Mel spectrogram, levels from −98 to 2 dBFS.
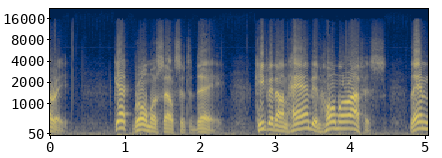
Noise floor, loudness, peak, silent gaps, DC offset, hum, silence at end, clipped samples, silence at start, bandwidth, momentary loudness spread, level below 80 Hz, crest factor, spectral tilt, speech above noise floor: -44 dBFS; -16 LUFS; -2 dBFS; none; under 0.1%; none; 0 s; under 0.1%; 0 s; 15.5 kHz; 15 LU; -44 dBFS; 14 dB; -5.5 dB/octave; 29 dB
